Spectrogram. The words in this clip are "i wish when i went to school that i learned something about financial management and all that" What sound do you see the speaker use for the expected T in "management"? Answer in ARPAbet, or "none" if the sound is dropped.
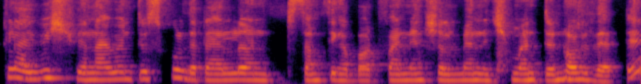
T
